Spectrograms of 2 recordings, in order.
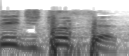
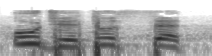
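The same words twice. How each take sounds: First: اجتثت begun with i, ijtuththat; the mistaken i start on اجتثت; wrong reading. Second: اجتثت begun with u, ujtuththat; correct reading. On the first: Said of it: "اجتثت خطأ". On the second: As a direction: start اجتثت on a rounded u sound. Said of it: "هكذا تقول". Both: Shown as a demonstration.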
